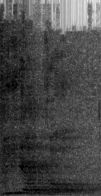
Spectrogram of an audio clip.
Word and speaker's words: vehicle: You don't hear the H much. You almost don't hear the H at all. It's vehicle. You don't hear the H.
